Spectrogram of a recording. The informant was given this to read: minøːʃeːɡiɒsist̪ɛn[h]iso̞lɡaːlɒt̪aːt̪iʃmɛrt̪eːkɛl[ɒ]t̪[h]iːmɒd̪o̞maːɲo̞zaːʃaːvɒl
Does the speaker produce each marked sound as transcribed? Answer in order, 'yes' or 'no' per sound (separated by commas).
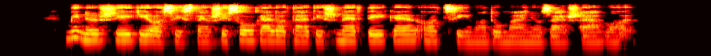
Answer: no, yes, no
